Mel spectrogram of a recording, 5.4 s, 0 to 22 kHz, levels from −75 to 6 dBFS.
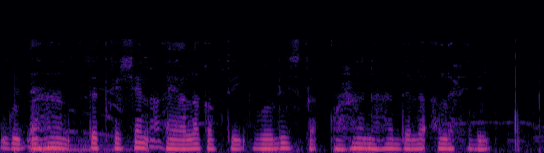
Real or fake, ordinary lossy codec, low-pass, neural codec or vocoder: real; AAC, 24 kbps; 19.8 kHz; none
